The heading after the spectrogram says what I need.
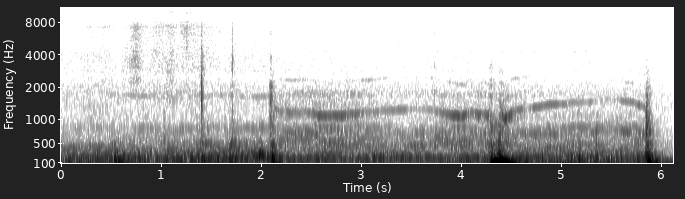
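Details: Mercedes E300 W124 abandoned 9 years, power antenna retracting when the non-working radio is switched off: quiet electric motor whir with thin slowly rising whine for a few seconds; normal power antenna retraction.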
